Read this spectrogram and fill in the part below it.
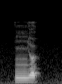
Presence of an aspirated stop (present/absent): absent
